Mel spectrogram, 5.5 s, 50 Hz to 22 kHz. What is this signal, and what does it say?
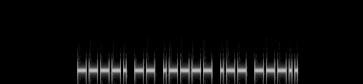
Morse code, heard as a keyed tone, about 29 wpm, 700 Hz. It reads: 9M1W8
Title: Code Groups - 5 Letter:Numbers - 28wpm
